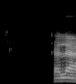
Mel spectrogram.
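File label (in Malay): "kalang", Malay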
